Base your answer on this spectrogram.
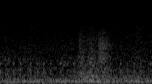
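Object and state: Nothing is struck.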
